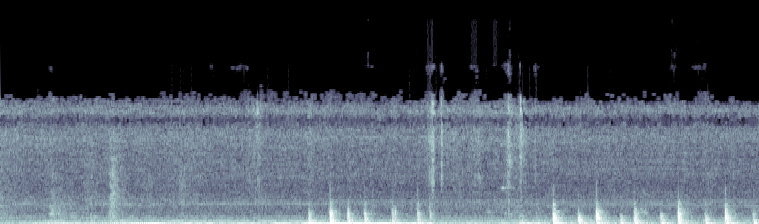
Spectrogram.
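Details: Dodge Dakota suspension clunking: sharp, hollow clunks in quick bursts from loose stabilizer (sway bar) links.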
